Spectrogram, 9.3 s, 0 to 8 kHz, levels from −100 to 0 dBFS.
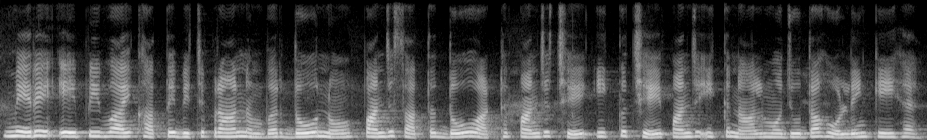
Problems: background sounds at intervals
